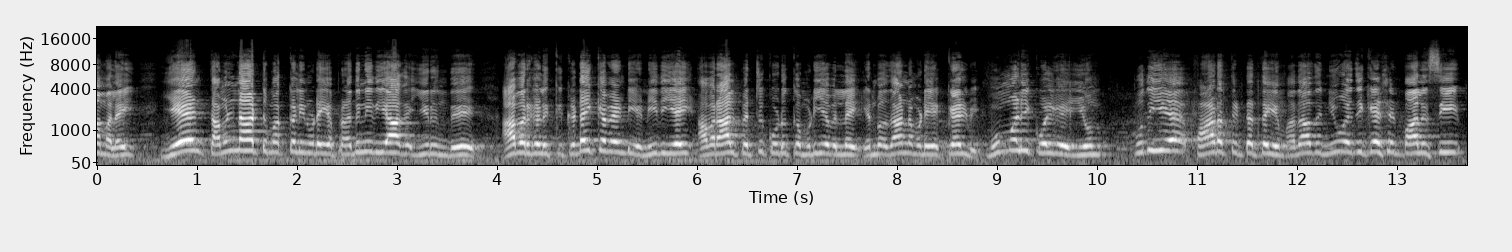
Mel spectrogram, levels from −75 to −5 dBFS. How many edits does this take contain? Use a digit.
1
